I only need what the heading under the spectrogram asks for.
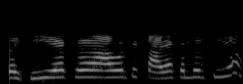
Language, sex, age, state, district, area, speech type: Marathi, female, 45-60, Maharashtra, Gondia, rural, conversation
